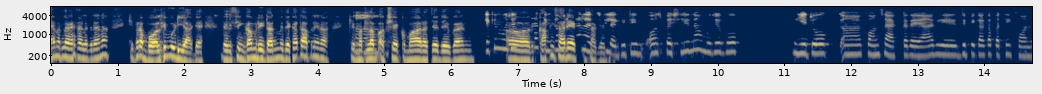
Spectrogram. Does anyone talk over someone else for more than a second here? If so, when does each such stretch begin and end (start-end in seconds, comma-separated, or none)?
6.9-8.4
